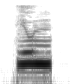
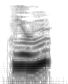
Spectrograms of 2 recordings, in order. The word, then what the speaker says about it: Quân: Quân này là Jun, trong Quân Tử, phát âm là Jun, còn Quân trong tên Cố Quân là Yun, phát âm là Yun.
